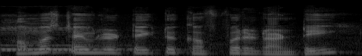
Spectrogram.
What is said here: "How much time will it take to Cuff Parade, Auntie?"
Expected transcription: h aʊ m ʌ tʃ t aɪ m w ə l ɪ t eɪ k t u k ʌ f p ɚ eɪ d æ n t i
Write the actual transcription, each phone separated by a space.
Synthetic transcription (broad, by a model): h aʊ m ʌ s t aɪ m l ɪ t eɪ k t u k ʌ f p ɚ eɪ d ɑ n t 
